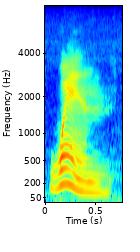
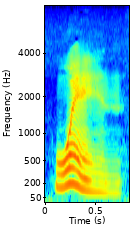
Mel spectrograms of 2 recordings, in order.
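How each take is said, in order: First: When with a wide-open e vowel. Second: When said with a wide-open e, not 问; careful model When. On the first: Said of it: "再读一遍". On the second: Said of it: "而不要读问啊". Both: Shown as a demonstration.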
